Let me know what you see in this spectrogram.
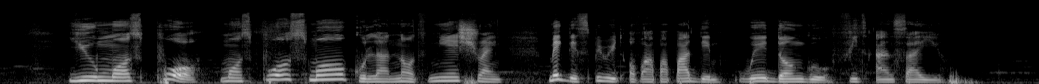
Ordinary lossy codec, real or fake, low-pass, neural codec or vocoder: none; real; none; none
